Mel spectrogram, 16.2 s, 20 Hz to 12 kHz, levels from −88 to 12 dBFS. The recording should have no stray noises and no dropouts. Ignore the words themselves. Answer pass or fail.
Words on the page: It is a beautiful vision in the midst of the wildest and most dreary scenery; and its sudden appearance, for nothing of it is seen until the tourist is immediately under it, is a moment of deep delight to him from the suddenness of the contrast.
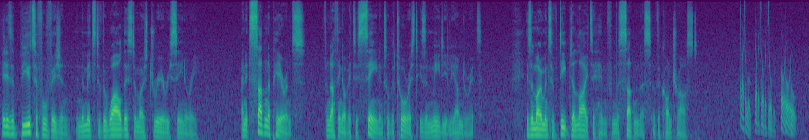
fail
